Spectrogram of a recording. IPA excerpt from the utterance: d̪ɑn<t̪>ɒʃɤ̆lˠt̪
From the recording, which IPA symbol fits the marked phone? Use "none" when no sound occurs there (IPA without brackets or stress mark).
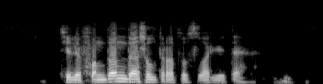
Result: d̪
